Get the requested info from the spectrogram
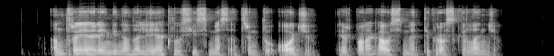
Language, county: Lithuanian, Panevėžys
